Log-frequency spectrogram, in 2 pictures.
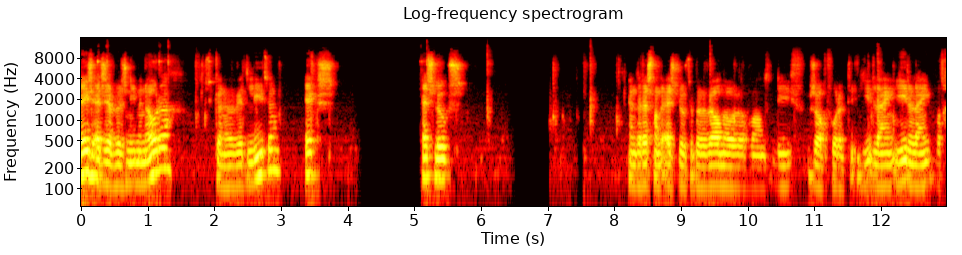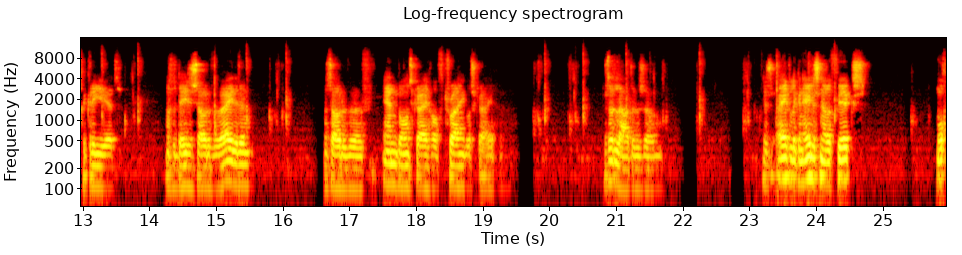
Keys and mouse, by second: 3.5 x, 6.6 middle click, 6.9 middle click, 7.0 click, 7.1 middle click, 7.4 click, 8.0-9.8 middle drag, 13.5 middle click, 13.7-15.8 middle drag, 17.1 middle click, 19.1 middle click, 20.4 middle click, 21.4 middle click, 22.7 middle click, 23.5 z, 24.0 z.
